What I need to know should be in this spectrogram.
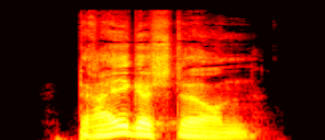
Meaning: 1. constellation of three stars 2. group of three 3. group of three figures in the carnival customs of Cologne: Prinz (“prince”), Bauer (“peasant”) and Jungfrau (“virgin”)
- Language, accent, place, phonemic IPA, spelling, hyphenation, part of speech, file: German, Germany, Berlin, /ˈdʁaɪ̯ɡəˌʃtɪʁn/, Dreigestirn, Drei‧ge‧stirn, noun, De-Dreigestirn.ogg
